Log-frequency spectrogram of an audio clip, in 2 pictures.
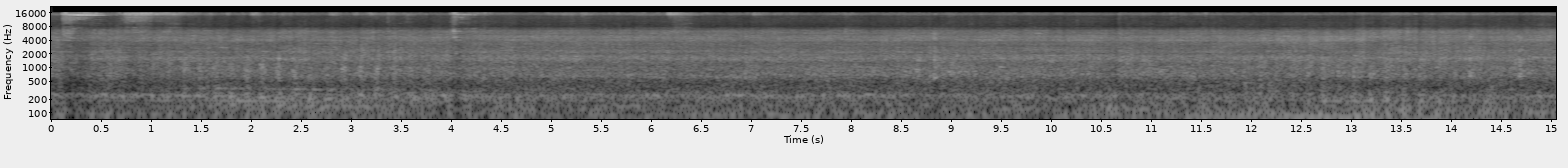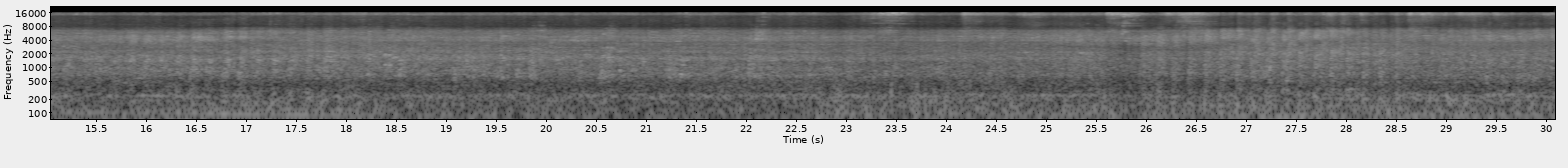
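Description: Loaded coal hopper cars of a freight train rolling past close by: a steady rumble and clatter of steel wheels on the rails, swelling and easing slightly as the cars go by.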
